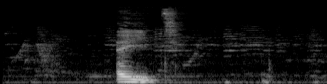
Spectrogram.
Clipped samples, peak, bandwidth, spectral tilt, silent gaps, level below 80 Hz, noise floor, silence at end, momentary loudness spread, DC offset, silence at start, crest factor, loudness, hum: under 0.1%; -6 dBFS; 16 kHz; -6 dB/octave; none; -60 dBFS; -50 dBFS; 0.1 s; 27 LU; under 0.1%; 1.15 s; 20 dB; -21 LUFS; none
